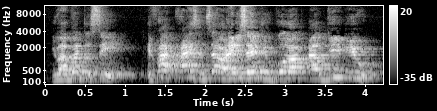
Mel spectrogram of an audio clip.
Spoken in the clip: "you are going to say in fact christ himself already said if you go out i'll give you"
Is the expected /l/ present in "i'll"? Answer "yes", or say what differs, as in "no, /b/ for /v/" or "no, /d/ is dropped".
yes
